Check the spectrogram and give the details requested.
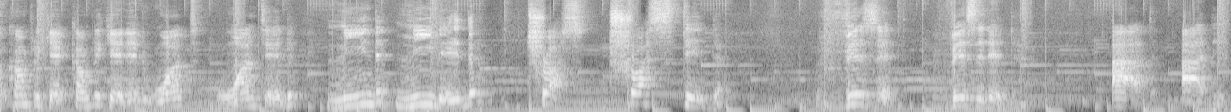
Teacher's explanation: why whenever the regular verbs see ends in t n d The Ed ending is pronounced as a separate syllable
